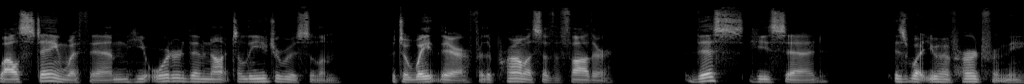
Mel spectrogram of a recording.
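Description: A man speaks in an ordinary speaking voice at medium pitch with ordinary pitch variation and big swings in loudness. The recording is very clean, with a silent background. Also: moderate pace. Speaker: scripture reader. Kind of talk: reading aloud.

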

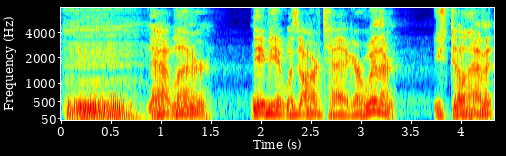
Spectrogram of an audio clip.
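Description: A man uses a put-on character voice, raspy and very deep in pitch. He speaks at a moderate pace. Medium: actual play. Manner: terse, guarded, blunt.

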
